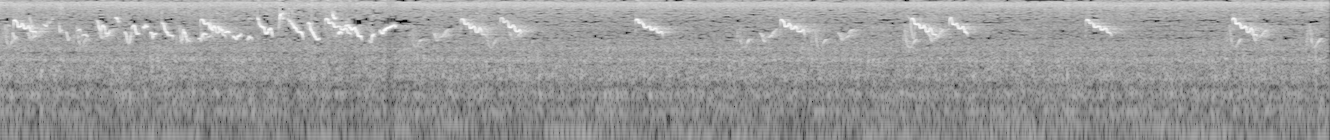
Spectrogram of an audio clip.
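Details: Olive-backed sunbird in a rice field, recorded as singing therapy: a lively stream of high, thin zigzag twitters for about three seconds, then single and double falling notes at roughly one-second intervals.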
